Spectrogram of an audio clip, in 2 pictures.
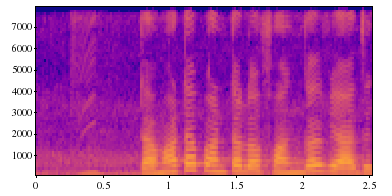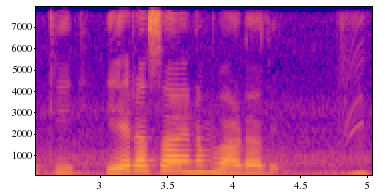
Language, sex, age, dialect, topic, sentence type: Telugu, female, 31-35, Utterandhra, agriculture, question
